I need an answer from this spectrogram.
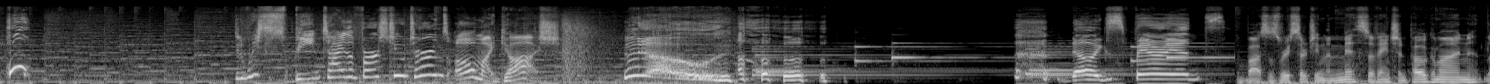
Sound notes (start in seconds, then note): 0.0 exclaims; 6.3 crying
